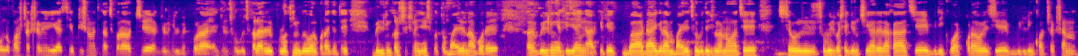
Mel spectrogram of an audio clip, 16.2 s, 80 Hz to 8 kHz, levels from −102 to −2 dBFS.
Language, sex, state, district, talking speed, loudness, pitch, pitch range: Bengali, male, West Bengal, North 24 Parganas, 210 wpm, -17 LUFS, 125 Hz, 120-130 Hz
